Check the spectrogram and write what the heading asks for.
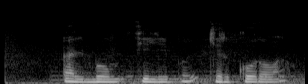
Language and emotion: Russian, neutral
